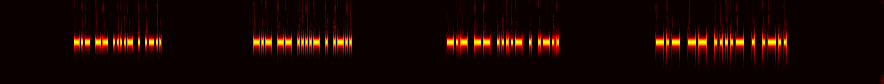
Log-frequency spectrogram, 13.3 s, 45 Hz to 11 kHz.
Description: Morse code, heard as a keyed tone, about 37 wpm, 700 Hz. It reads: KM4EL KM4EL KM4EL KM4EL
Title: Speed Racing - USA 2x2 Call Signs 30wpm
